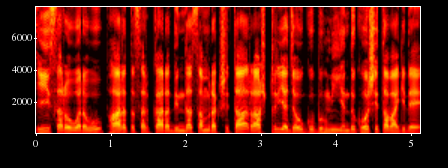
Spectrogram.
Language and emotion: Kannada, neutral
